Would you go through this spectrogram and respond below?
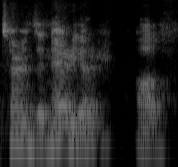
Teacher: sometimes if you have 2 vowels, like this example, area of, you might hear another R. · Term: R sound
